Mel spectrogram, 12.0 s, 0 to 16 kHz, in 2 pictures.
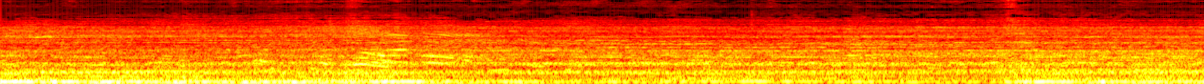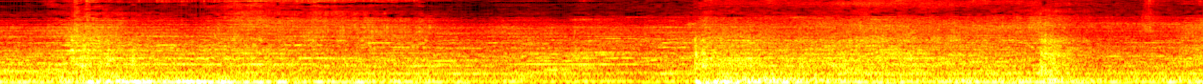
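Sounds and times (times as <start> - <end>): loud dramatic show music: 0.0 - 12.0.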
